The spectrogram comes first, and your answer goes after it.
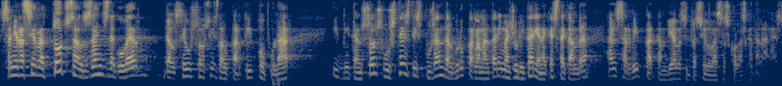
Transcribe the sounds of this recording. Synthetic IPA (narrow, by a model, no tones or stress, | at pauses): səɲoɾəserət̪od͡zəlˠzaɲzðəɣuβ̞ɛɾnd̪əlˠsɛwsɔsizðəlˠpəɾt̪it̪̚pupulaɾ | iðit̪ənsonzβust̪ɛzðispuzand̪əlˠɣ̞ɾupːərləmənt̪aɾiməʒuɾit̪aɾiənəkɛst̪əkambɾə | ansəɾβit̪̚pəɾkəmbialəsit̪uəsioðələzəskɔləskət̪əla̰nəs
